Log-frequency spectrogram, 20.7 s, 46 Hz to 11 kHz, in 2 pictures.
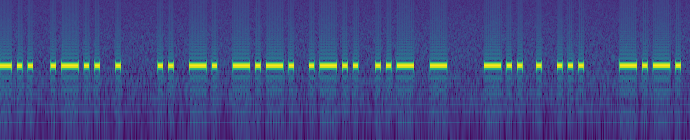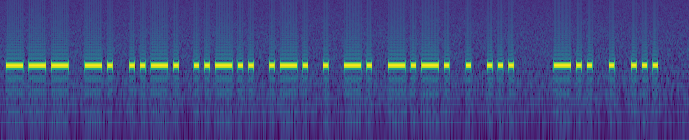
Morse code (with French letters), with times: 0.0-1.8 …
2.4-6.7 INCLUT
7.3-8.8 DES
9.3-18.1 CONFÉRENCES
18.7-20.2 DES

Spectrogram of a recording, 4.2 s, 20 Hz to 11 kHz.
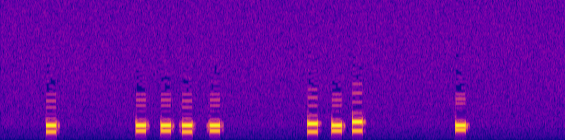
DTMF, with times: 0.3-0.4 1
1.0-1.6 4414
2.3-2.7 246
3.4-3.5 7

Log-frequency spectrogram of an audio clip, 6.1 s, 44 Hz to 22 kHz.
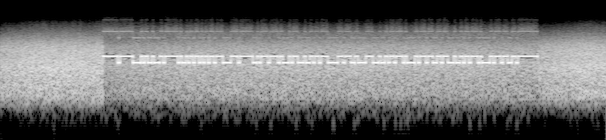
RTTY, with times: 1.8-3.0 DJ9GKH
3.1-3.7 579
3.9-4.5 310
4.6-5.2 310

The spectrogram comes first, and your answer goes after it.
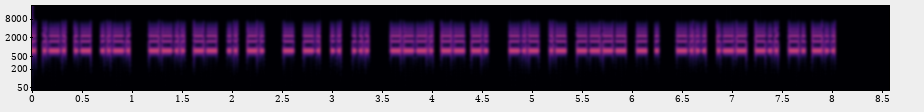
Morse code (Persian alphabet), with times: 0.0-1.0 …
1.2-2.3 زمین
2.5-3.4 تنیس
3.6-4.6 چمن
4.8-6.3 کاشته
6.4-8.0 بودند

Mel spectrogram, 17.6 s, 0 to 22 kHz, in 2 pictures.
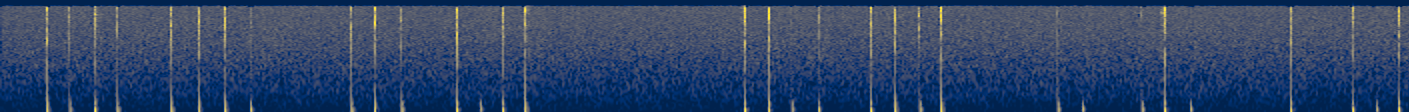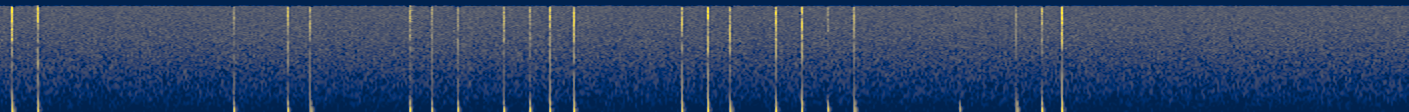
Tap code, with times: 0.3-3.3 TO
4.6-9.1 THE
10.3-15.5 BOOK

